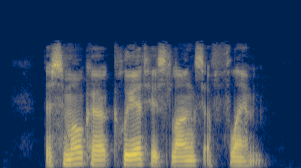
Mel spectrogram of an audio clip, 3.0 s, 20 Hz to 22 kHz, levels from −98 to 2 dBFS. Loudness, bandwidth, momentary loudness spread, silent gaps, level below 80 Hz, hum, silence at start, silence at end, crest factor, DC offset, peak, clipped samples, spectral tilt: -18 LUFS; 7.8 kHz; 12 LU; none; -60 dBFS; none; 0.45 s; 0.45 s; 18 dB; under 0.1%; -2 dBFS; under 0.1%; -5 dB/octave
